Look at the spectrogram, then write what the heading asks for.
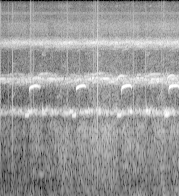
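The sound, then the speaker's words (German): Crickets chirp steadily in a dense, continuous high-pitched trill, several insects overlapping, with faint background hiss and no voices, heard at the start of a song recording. “Das Grillenzirpen macht den Song noch fast ein bisschen besser.”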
